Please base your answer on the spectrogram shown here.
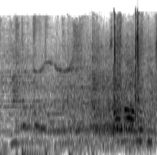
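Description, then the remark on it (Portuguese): A large crowd of Bahia football supporters sings a chant together, a dense, steady wall of voices with sustained sung notes and a few sharp thumps, growing slightly louder toward the end. “Que é vitória, mas a torcida do Bahia é legal pra um cacete.”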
